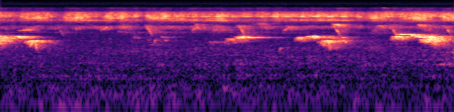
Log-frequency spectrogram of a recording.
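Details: Several birds answer one another on a morning in Pananjung Barat, short chirps and downslurred whistles repeating every half second or so over a bright, constant insect hiss and faint background noise.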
